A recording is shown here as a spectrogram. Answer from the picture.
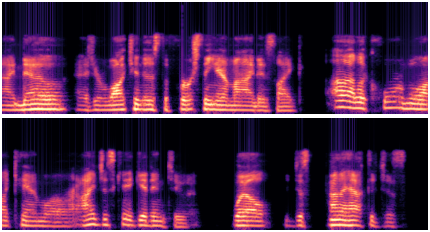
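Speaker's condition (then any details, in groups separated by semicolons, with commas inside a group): No condition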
